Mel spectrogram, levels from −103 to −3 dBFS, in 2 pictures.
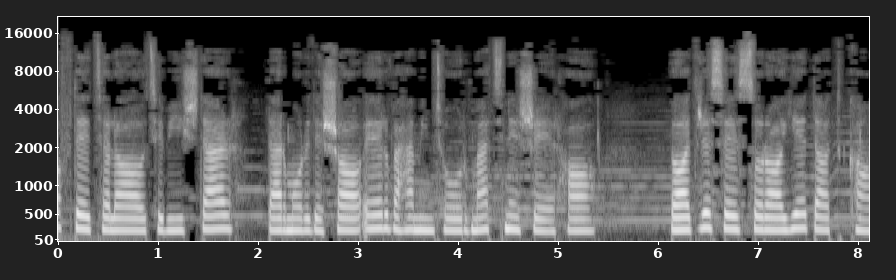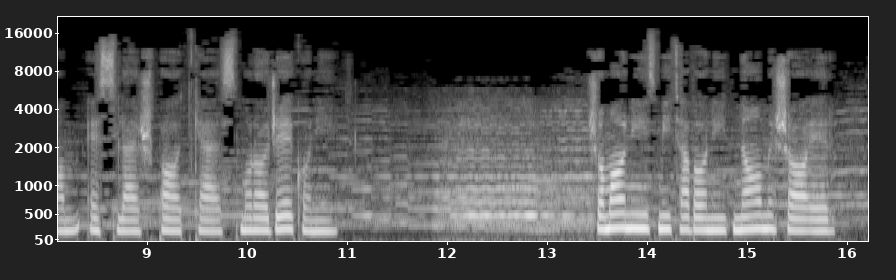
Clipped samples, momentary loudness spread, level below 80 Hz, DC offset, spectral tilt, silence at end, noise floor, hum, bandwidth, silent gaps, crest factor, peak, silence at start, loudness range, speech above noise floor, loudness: under 0.1%; 14 LU; -56 dBFS; under 0.1%; -5 dB/octave; 0 s; -42 dBFS; none; 15 kHz; none; 18 dB; -2 dBFS; 0 s; 6 LU; 24 dB; -19 LUFS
